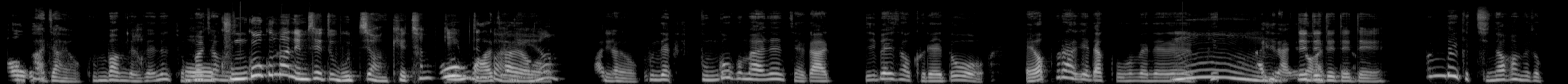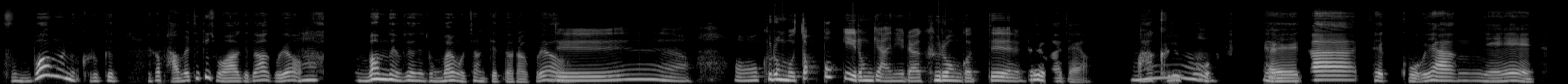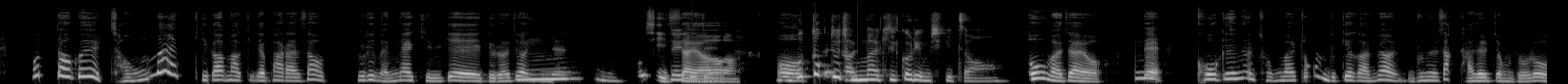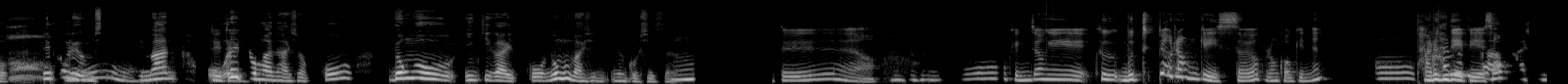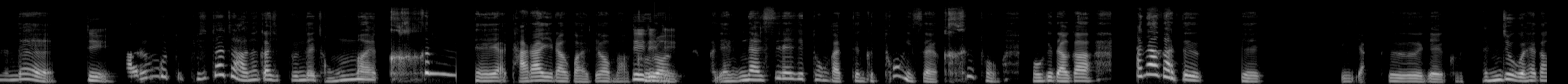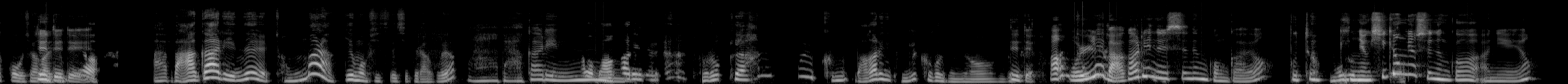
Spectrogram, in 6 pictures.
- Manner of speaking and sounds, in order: static; tapping; distorted speech; other background noise; gasp; laugh; gasp
- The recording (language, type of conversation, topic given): Korean, podcast, 기억에 남는 길거리 음식 경험이 있으신가요?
